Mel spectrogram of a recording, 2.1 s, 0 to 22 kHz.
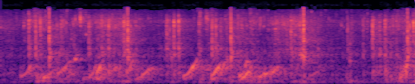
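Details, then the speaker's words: Fluval 106/206/306/406 canister filter being primed by pumping the primer up and down: quick bubbly glugs rising in pitch in uneven bursts as air is pushed out; stiffening means it is filling with water. Air gurgling out during priming. "That's basically what you want to look for, and you just keep doing it, and it'll make all kinds of horrible noises. It'll get a bit stiff. That means it's filling with water. That's great. That's the noise of it. It's starting to fill up. You can hear the air dispersing."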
